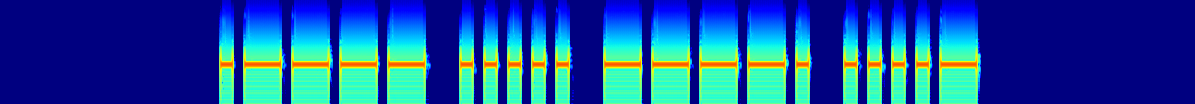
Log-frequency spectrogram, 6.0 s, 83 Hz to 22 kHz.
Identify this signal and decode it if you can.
Morse code, heard as a keyed tone, about 20 wpm, 700 Hz. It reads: 1594
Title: Numbers - Contest Style - 4-Digit 20wpm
